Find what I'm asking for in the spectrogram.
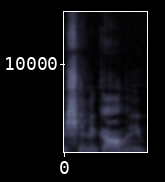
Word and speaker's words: Shinigami: I like how you're saying Shinigami because that's the right way to say it, but they had to call it Soul Reapers in English because Death Note was coming out at the exact same time.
